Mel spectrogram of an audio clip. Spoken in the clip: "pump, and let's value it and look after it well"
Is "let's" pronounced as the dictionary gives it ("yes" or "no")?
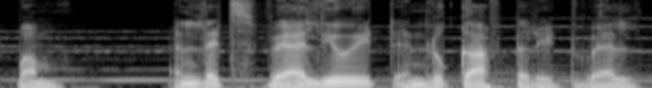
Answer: yes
